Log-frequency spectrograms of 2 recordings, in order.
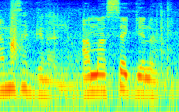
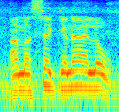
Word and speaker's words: አመሰግናለሁ: አመሰግናለሁ. አመሰግናለሁ.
